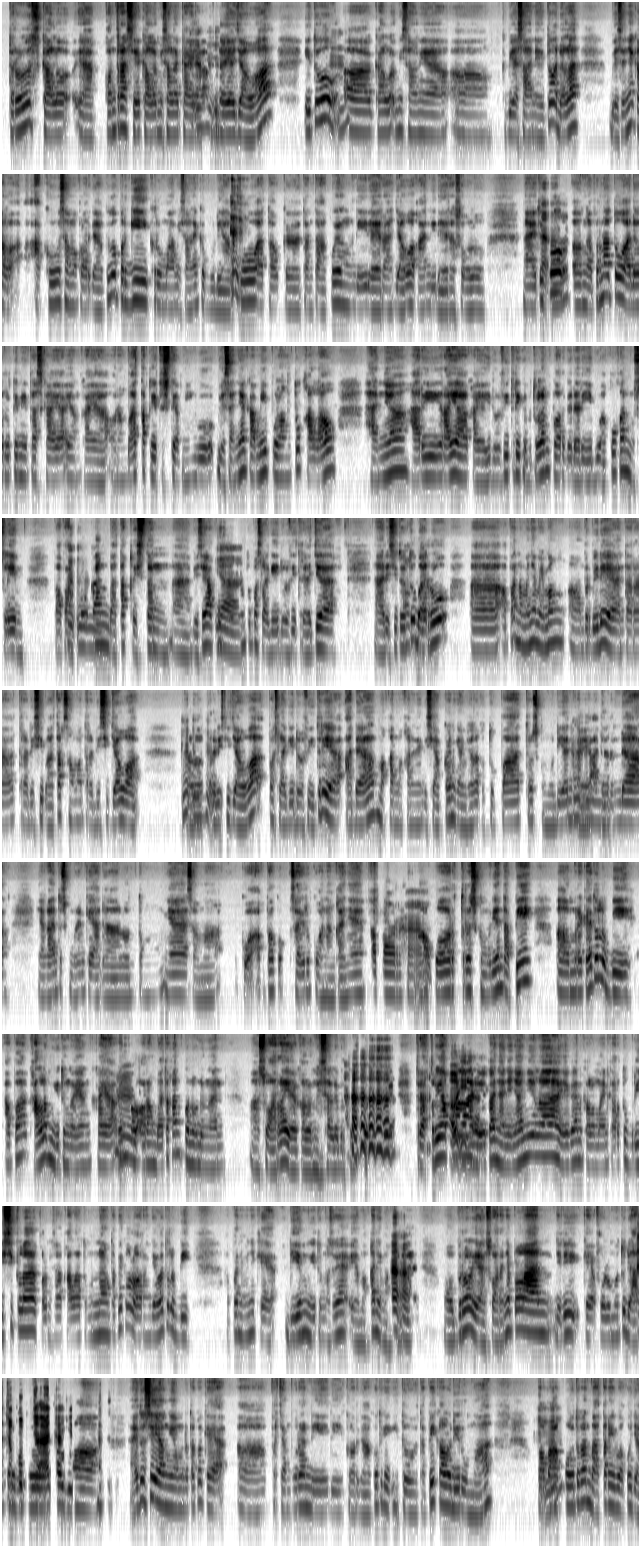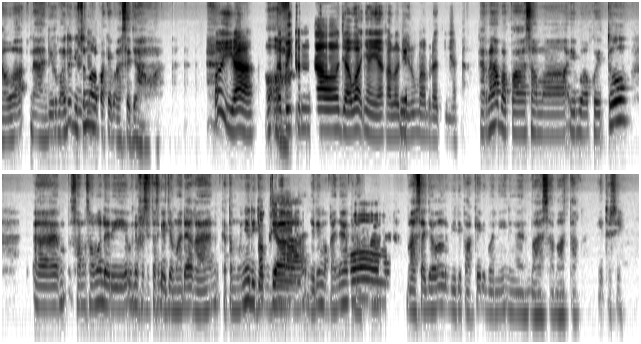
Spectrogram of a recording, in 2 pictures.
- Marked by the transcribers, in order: static; other background noise; throat clearing; distorted speech; laughing while speaking: "misalnya"; tapping; laugh; laughing while speaking: "Oh iya"; chuckle; laughing while speaking: "bahasa Jawa. Hooh"; chuckle
- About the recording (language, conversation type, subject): Indonesian, podcast, Apa yang membantu seseorang merasa di rumah saat hidup dalam dua budaya?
